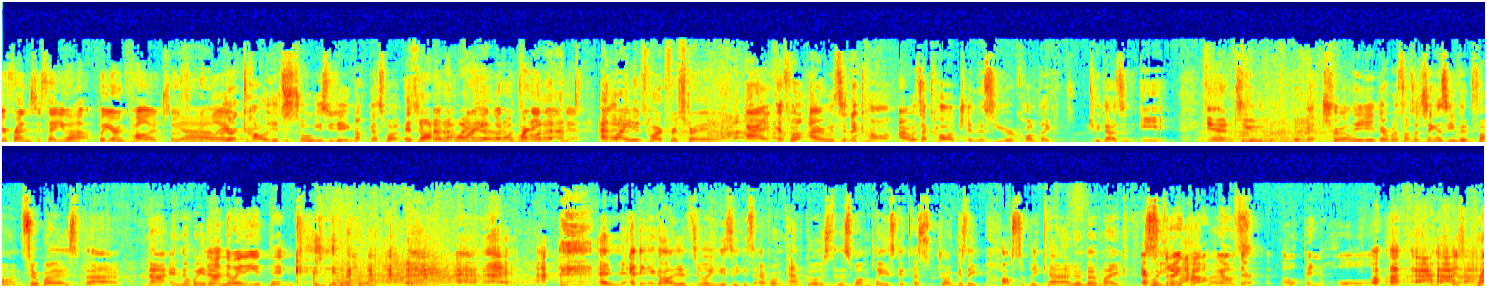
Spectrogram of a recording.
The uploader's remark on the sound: live on stage at The Bell House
